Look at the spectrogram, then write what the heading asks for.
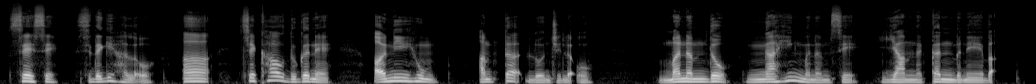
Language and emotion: Manipuri, neutral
